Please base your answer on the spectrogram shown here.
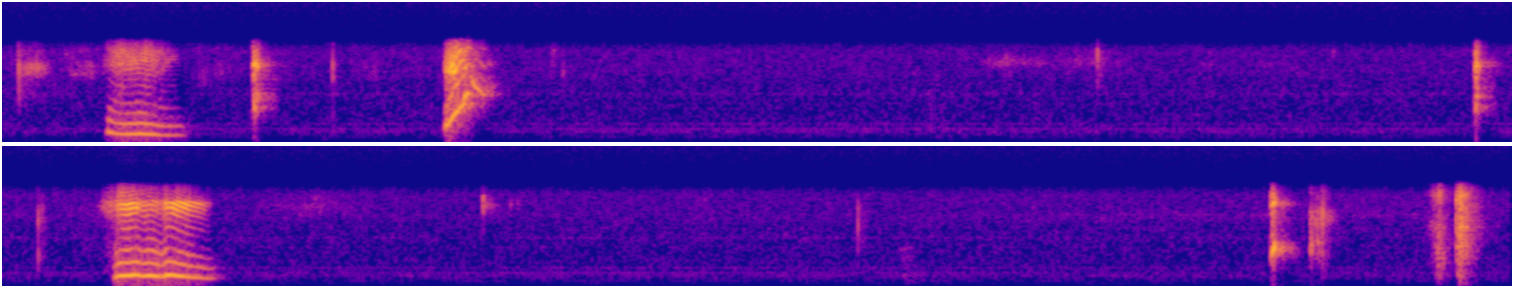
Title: SUPER CUTE baby has HICCUPS!!!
